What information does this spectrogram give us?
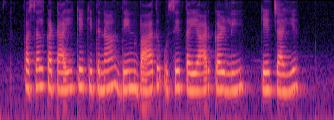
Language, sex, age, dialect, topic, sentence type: Magahi, female, 18-24, Northeastern/Surjapuri, agriculture, question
